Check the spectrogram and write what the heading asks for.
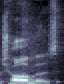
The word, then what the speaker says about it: Chalmers: That's Chalmers, how you put it. Chalmers, yeah. I didn't know how to pronounce it properly, but Chalmers, yeah?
